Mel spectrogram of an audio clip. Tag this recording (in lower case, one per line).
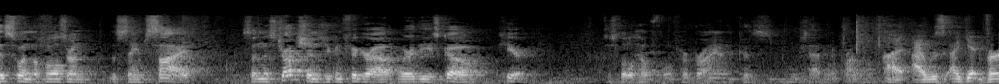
speech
